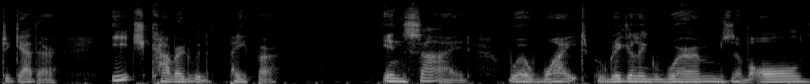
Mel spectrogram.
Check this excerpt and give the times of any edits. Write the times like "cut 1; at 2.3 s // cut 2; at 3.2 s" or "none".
cut 1; at 2.0 s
